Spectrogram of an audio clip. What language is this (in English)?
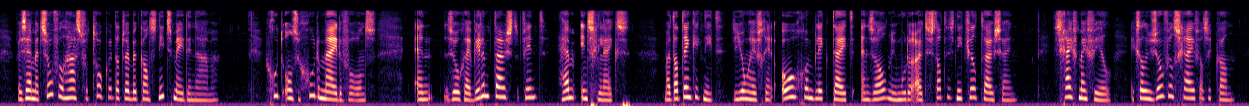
Dutch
